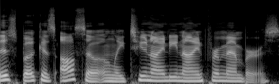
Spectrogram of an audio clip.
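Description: A woman with an unremarkable speaking voice talks at a fairly low pitch with fairly even intonation. The recording is very clean, with a silent background. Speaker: announcer reading updates. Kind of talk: scripted announcements.

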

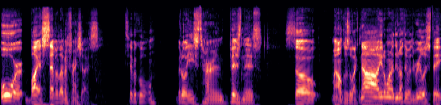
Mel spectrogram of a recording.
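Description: With an ordinary speaking voice, a man talks at a moderate pace and medium pitch, his pitch varying in an ordinary way. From Palestinian, raised in Saudi Arabia then Philadelphia area, USA. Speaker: real estate investor. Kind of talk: casual chat.

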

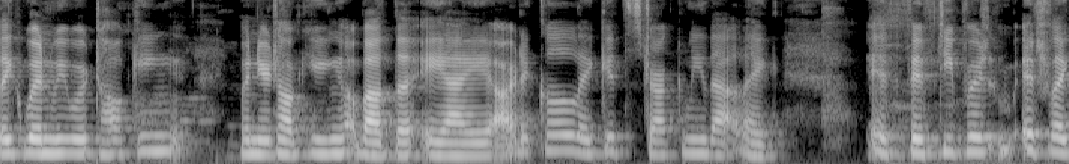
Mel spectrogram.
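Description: Music plays behind a woman who speaks fairly slowly at a fairly high pitch in a monotone, flat intonation. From India. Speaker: junior architect. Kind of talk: casual chat.

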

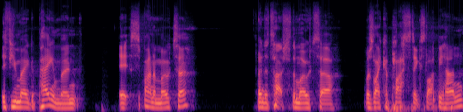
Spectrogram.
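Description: Speaking fairly quickly in a Welsh accent, a man keeps very even loudness and fairly even intonation, broken by long, frequent pauses. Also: medium pitch for a man. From Wales. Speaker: software developer. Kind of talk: casual chat.

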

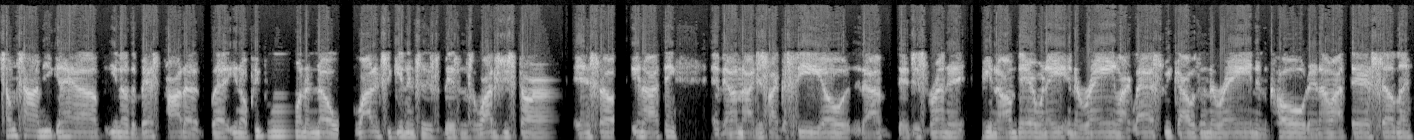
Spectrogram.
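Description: A man with an American accent talks at a fairly quick pace with hardly any pauses, in a monotone, flat intonation at very even loudness. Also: medium pitch for a man. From Houston, Texas (Acres Homes, north side). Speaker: urban farmer and spice company owner. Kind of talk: casual interview.

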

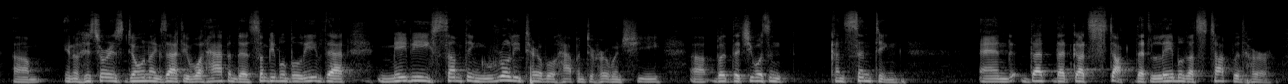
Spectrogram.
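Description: A man with a Tamil accent, somewhat breathy, fairly high-pitched, at a moderate pace with ordinary pitch variation, in a very clean recording over a silent background. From India (Tamil-speaking). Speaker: pastor. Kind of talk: sermon. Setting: church. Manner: halting.

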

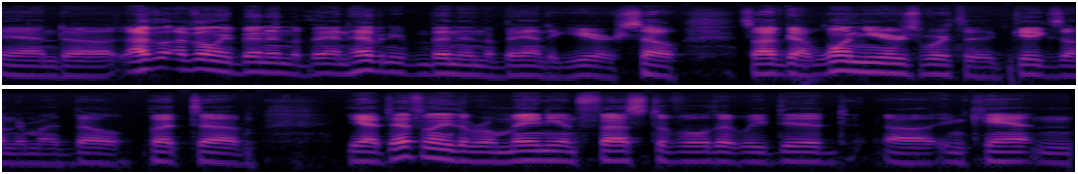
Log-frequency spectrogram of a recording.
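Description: An unremarkable speaking voice from a man with an American accent, medium pitch, ordinary pitch variation and a fairly quick pace. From Ohio, Wadsworth. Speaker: guitarist and singer. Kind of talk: casual chat.

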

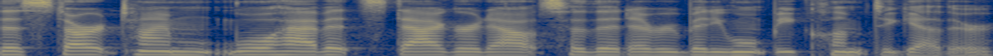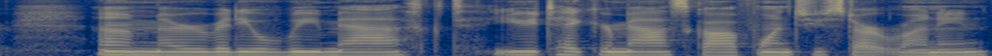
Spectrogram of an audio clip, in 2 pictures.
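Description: Speaking very fast in a flat monotone, a woman with a very deep, low voice and a dark, mellow tone is heard in a very clean recording with a silent background. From Texas, Houston. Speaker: health and nutrition coach. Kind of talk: casual chat.

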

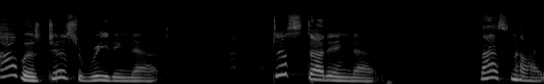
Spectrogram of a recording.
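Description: A woman's medium-pitched voice at a very slow pace, with very wide pitch swings and long, frequent pauses. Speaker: church member reading scripture. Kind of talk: reading aloud.

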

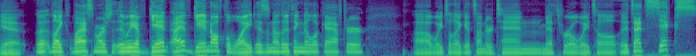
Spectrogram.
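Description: A man speaks in a plain, everyday voice at a fairly high pitch with ordinary pitch variation. The pace is moderate, and the recording is very clean with a silent background. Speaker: podcast host. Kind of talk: casual chat. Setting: live stream.

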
